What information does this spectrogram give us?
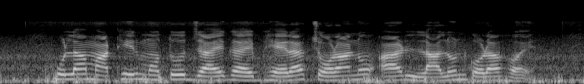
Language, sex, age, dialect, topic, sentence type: Bengali, female, 36-40, Standard Colloquial, agriculture, statement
